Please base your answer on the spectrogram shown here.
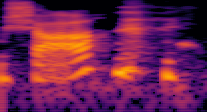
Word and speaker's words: Xia: out the message and she pronounces my name sha because that is TE that is technically how you're supposed to pronounce it um oh oh my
